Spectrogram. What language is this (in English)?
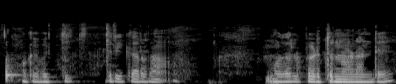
Telugu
